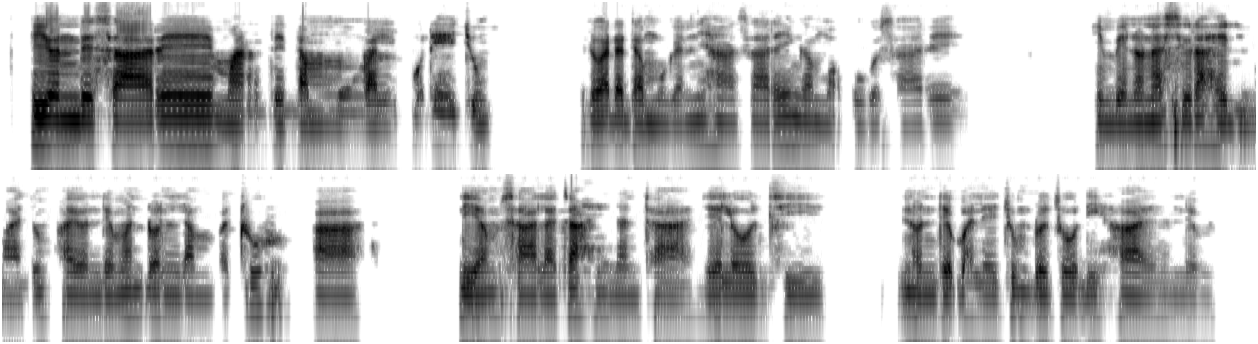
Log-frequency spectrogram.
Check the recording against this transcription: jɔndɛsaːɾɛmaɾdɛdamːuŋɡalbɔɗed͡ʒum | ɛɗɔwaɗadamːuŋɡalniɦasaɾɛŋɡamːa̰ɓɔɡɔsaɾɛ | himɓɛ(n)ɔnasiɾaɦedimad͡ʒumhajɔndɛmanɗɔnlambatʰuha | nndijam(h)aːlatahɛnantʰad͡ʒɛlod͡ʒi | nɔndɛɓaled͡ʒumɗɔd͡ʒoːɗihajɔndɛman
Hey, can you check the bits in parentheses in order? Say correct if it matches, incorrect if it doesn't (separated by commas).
correct, incorrect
